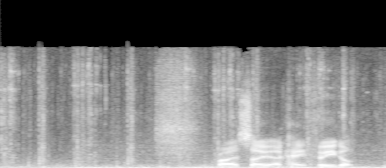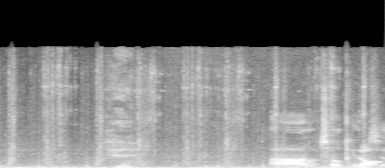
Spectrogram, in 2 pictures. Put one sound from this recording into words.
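Footsteps run quickly across a stone floor.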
